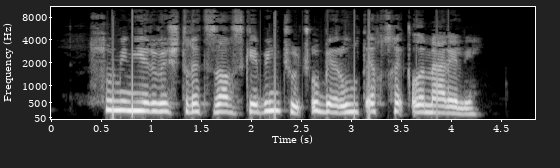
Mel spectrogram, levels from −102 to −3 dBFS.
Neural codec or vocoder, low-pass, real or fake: none; 9.9 kHz; real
